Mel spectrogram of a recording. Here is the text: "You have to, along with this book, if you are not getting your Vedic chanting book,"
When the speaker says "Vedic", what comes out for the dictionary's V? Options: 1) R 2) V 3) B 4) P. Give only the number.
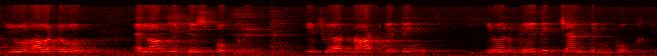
2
